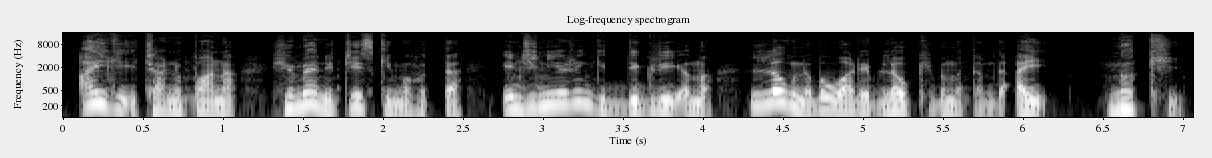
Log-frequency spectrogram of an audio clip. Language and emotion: Manipuri, surprised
